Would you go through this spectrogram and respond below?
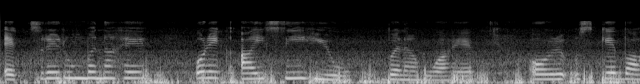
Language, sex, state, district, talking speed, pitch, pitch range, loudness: Hindi, female, Punjab, Kapurthala, 120 wpm, 285 Hz, 240-290 Hz, -18 LUFS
